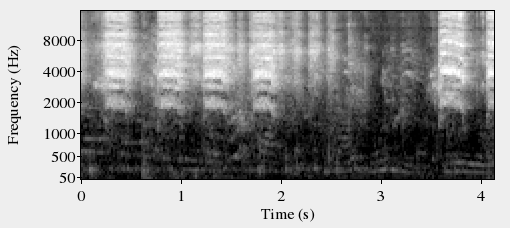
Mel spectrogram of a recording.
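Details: Young blue-and-gold macaws squawk during hand-feeding at a Florida bird store in Orange City, with food going straight into the crop. Rough, hissing squawks repeat about twice a second, then pause and resume. Low speech and music are in the background.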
